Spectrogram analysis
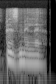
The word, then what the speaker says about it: Bismillah: kept FN number 369 dictionaries give the word boss Miller equals saying Bismillah but the common pronunciation is Bismillah FN number 370 Quran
